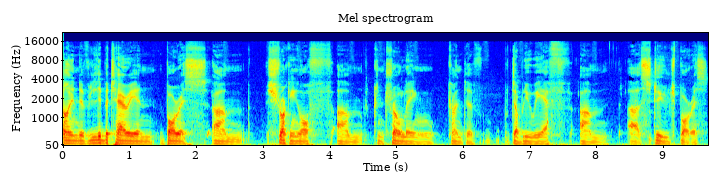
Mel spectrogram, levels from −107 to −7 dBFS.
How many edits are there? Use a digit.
0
